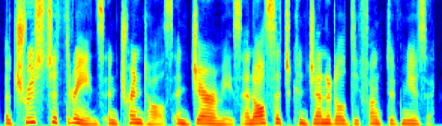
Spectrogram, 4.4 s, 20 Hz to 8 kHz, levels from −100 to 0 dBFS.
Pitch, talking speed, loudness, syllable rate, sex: 215 Hz, 190 wpm, -19 LUFS, 6.2 syllables/s, female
